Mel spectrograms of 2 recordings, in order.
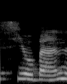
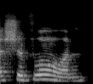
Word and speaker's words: Shavonne: pronouncing your name right when i said ceo ben is that how you pronounce her name it's it's uh shavonne oh my goodness i'm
